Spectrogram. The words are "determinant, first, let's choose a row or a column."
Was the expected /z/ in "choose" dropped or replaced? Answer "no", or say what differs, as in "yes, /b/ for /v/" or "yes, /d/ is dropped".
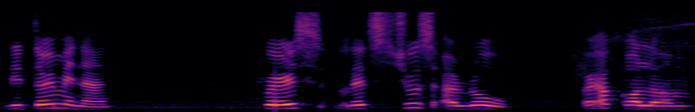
yes, /s/ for /z/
